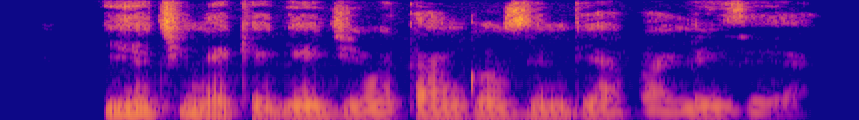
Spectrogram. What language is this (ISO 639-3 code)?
ibo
